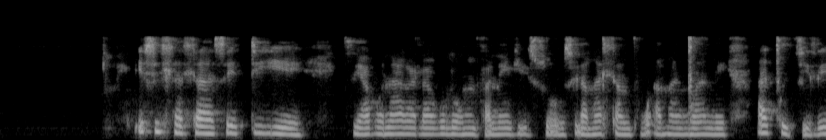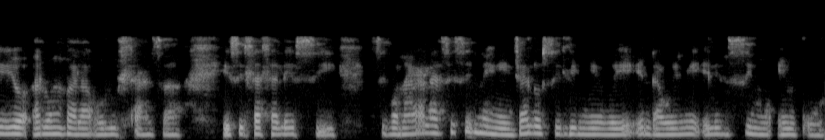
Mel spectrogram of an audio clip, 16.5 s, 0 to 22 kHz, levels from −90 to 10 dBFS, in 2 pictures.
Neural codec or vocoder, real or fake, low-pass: vocoder, 22.05 kHz, 80 mel bands, HiFi-GAN; fake; 7.2 kHz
